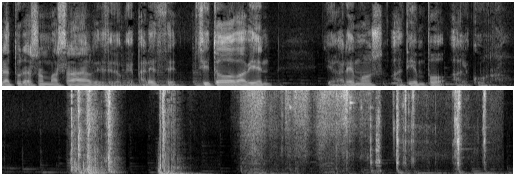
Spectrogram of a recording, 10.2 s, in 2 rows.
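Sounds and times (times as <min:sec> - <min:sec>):
speech: 0:00.0 - 0:05.0
car door closing: 0:05.8 - 0:07.2
rustling: 0:07.4 - 0:09.0.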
